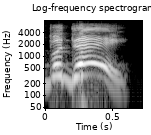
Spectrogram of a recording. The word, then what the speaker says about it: bidet: say the baby the baby oh it's a bidet oh but day okay so anyway ended the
